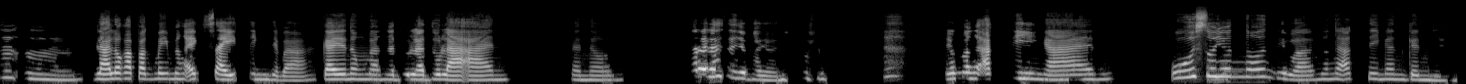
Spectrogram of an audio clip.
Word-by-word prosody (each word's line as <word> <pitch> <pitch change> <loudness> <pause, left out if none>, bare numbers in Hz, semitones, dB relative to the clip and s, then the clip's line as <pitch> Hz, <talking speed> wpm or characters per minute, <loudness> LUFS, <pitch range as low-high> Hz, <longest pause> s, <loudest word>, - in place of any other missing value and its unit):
Mm. 235 -8 -7
Lalo 245 +1 +5
kapag 265 -2 +2
may 260 - +1
mga 255 -1 -1
exciting 230 -2 0
'di 220 - -4
ba? 185 0 -6
Gaya 235 0 +5
nung 240 -1 -2
mga 225 -1 -4
dula-dulaan 215 -1 +2 0.6
gano'n. 205 -1 -7 0.8
Naranasan 360 -1 +6
niyo 275 - +5
ba - - -7
'yun? 195 -1 -5 1.7
Yung 260 +1 +1
mga 275 -1 +1
aktingan, 235 -4 -1 0.8
uso 340 +7 +4
yun 365 -1 -1
noon 350 -1 -1
'di 270 -2 -4
ba? 205 0 -3
Mga 245 +1 -6 0.2
aktingan 240 -3 -6
ganyan. 200 -4 -5
235 Hz, 115 wpm, -21 LUFS, 215-265 Hz, 1.7 s, Naranasan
